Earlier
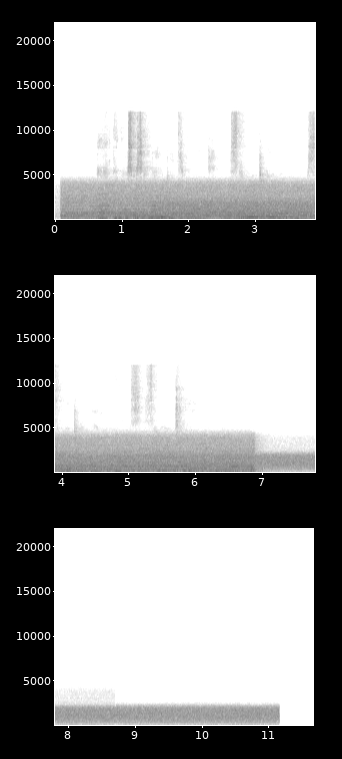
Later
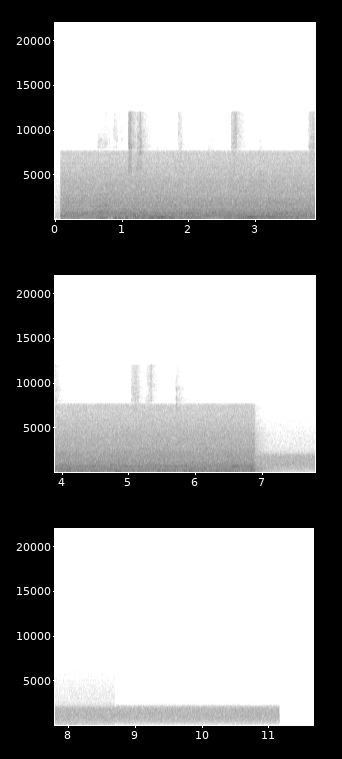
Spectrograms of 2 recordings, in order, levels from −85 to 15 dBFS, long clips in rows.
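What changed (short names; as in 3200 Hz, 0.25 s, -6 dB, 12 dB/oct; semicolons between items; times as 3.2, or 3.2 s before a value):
first sound: remove steep low-pass 4100 Hz 96 dB/oct; second sound -10.0 dB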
